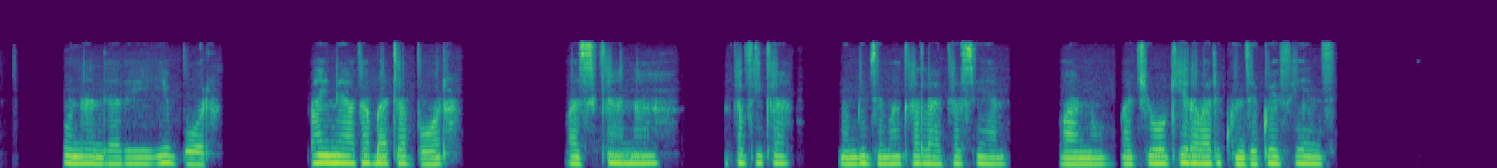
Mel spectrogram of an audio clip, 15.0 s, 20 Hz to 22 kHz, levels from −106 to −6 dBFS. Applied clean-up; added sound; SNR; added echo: none; none; none; none.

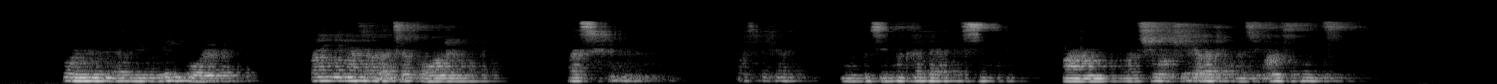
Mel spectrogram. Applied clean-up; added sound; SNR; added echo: neural mask model DeepFilterNet 3.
